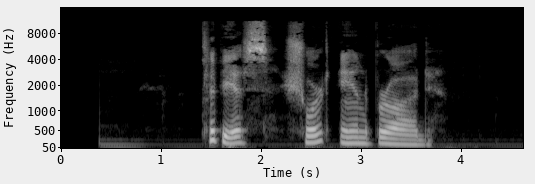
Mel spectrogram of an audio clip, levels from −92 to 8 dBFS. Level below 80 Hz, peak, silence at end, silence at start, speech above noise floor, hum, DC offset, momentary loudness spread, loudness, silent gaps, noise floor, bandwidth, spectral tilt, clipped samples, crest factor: -60 dBFS; -8 dBFS; 0.95 s; 1.4 s; 48 dB; 60 Hz at -55 dBFS; under 0.1%; 11 LU; -23 LUFS; none; -71 dBFS; 11.5 kHz; -4 dB/octave; under 0.1%; 20 dB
